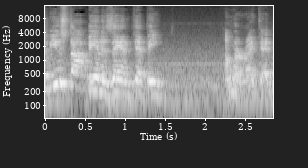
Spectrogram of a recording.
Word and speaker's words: Xanthippe: It's not spelled the way it sounds, by the way. TX, pronounced like a Z.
